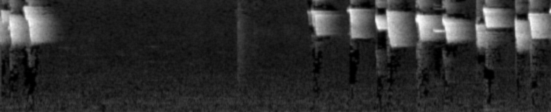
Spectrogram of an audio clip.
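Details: Saffron finch song meant for training young birds: a brief pair of high, sharp notes, a silent gap, then a string of bright descending chirps, each sliding down in pitch, repeated about once per second.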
